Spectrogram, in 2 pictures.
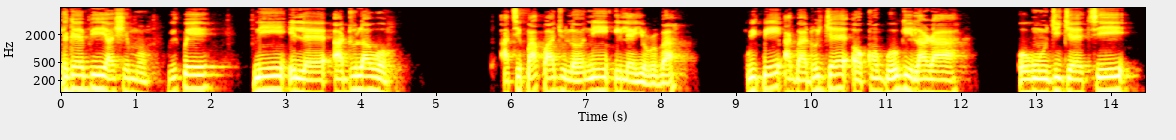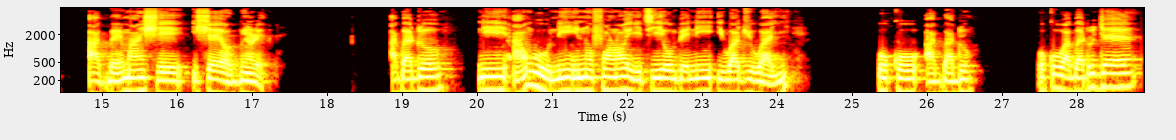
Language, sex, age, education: Yoruba, male, 15-29, tertiary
